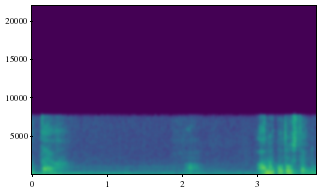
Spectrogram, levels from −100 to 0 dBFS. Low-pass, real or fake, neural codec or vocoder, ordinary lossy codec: none; real; none; none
